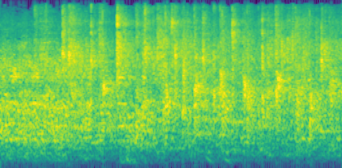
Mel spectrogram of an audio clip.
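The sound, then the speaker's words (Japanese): A group claps along together during a song recording take, a dense, steady wash of hand claps filling the whole moment, with some voices faintly mixed underneath. “ちょっとみんなの手拍子も入っちゃったけどさ、まあそれも味だわ。”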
